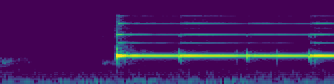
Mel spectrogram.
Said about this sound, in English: I can also ping like my iPhone.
